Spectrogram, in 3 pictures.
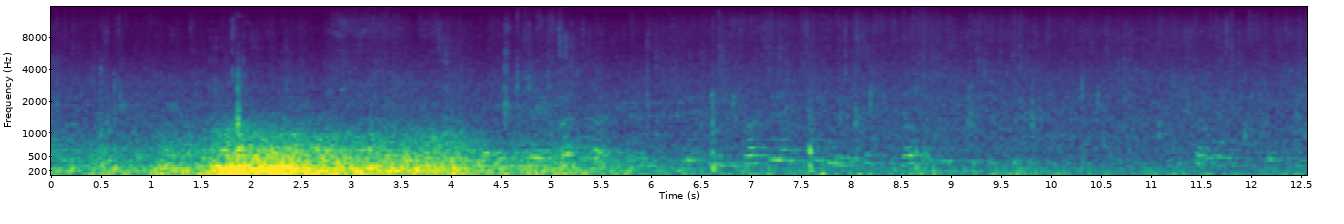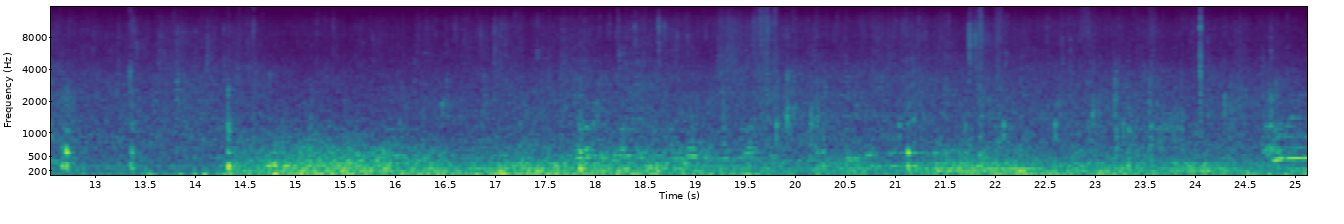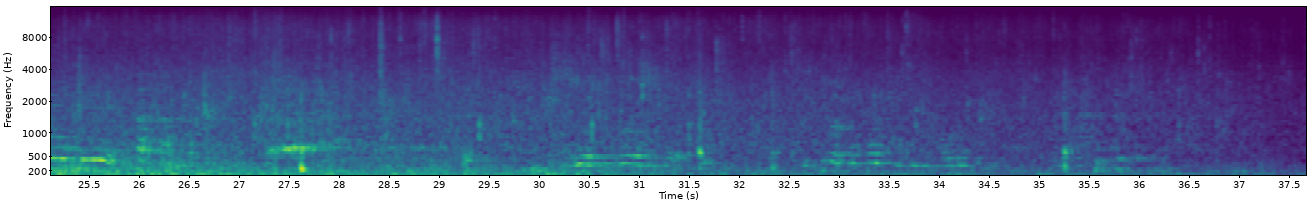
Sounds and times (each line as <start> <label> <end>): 0.0 thunderstorm 30.5
0.0 Rain 37.6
